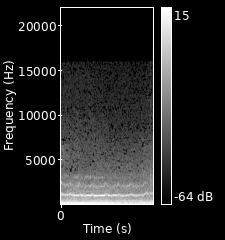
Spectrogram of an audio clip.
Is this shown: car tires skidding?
yes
